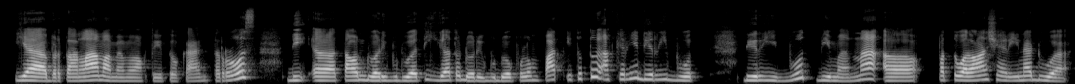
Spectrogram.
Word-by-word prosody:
Ya, 185 Hz, -2 st, +7 dB
bertahan 170 Hz, +1 st, -1 dB
lama 195 Hz, 0 st, +7 dB
memang 165 Hz, -1 st, -4 dB
waktu 155 Hz, -1 st, -12 dB
itu, 155 Hz, -1 st, -9 dB
kan. 170 Hz, +4 st, -7 dB
Terus 215 Hz, -, +1 dB, 0.3 s
di, 190 Hz, 0 st, -5 dB
eee, 180 Hz, 0 st, +4 dB
tahun 190 Hz, +2 st, +2 dB
2023 180 Hz, +2 st, 0 dB
atau 200 Hz, -, -3 dB
2024 175 Hz, +4 st, -2 dB
itu, 220 Hz, +4 st, -8 dB
tuh, 345 Hz, +7 st, -1 dB
akhirnya 235 Hz, +1 st, -3 dB
di-reboot. 220 Hz, -7 st, -3 dB, 0.4 s
Di-reboot 190 Hz, -, -3 dB
dimana, 185 Hz, -, 0 dB
eee, 175 Hz, 0 st, +3 dB, 0.2 s
Petualangan 200 Hz, +1 st, +3 dB
Sherina 195 Hz, -2 st, -3 dB
Dua. 185 Hz, -6 st, -1 dB
185 Hz, 135 wpm, -21 LUFS, 175-200 Hz, 0.4 s, Ya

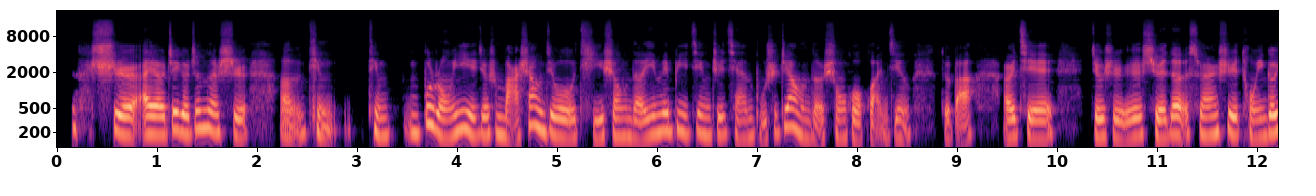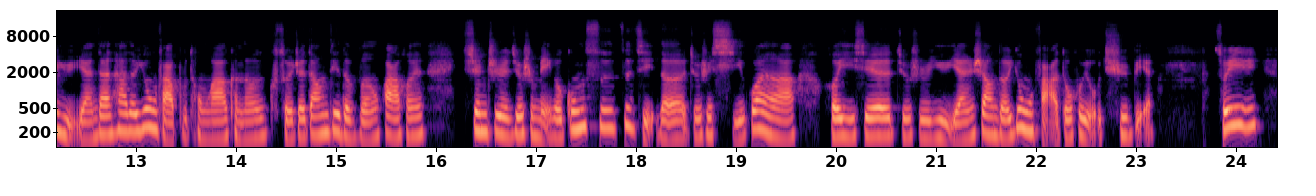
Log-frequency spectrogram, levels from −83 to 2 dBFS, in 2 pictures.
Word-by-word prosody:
哎， 235 Hz, -, -8 dB
是。 190 Hz, -4 st, +5 dB
哎 185 Hz, -, +7 dB
呦， 180 Hz, -1 st, +8 dB
这 220 Hz, +5 st, +4 dB
个 195 Hz, -2 st, +6 dB
真 225 Hz, +5 st, +1 dB
的 210 Hz, -4 st, +3 dB
是， 170 Hz, -4 st, -1 dB, 0.3 s
嗯， 195 Hz, -, -2 dB
挺 215 Hz, +1 st, -4 dB, 0.3 s
挺， 180 Hz, -4 st, -3 dB
嗯， 195 Hz, -1 st, -4 dB
不 275 Hz, -, +3 dB
容 175 Hz, -7 st, +3 dB
易 205 Hz, -4 st, +2 dB
就 180 Hz, -1 st, 0 dB
是 185 Hz, -, -7 dB
马 185 Hz, -, 0 dB
上 260 Hz, -4 st, +1 dB
就 170 Hz, -5 st, +2 dB
提 160 Hz, -1 st, -5 dB
升 170 Hz, -1 st, -2 dB
的， 155 Hz, -1 st, 0 dB
因 185 Hz, +3 st, 0 dB
为 210 Hz, -, +3 dB
毕 205 Hz, -2 st, -4 dB
竟 190 Hz, -2 st, -3 dB
之 180 Hz, 0 st, -3 dB
前 160 Hz, -2 st, -7 dB
不 145 Hz, -, -9 dB
是 155 Hz, -, -5 dB
这 250 Hz, -, -2 dB
样 215 Hz, -10 st, +1 dB
的 -, -, -3 dB
生 160 Hz, 0 st, -3 dB
活 155 Hz, -3 st, 0 dB
环 -, -, -5 dB
境， -, -, -6 dB, 0.3 s
对 -, -, -5 dB
吧？ -, -, -1 dB, 0.3 s
而 160 Hz, +1 st, +3 dB
且 155 Hz, -2 st, +1 dB, 0.3 s
就 170 Hz, -1 st, +2 dB
是 165 Hz, +1 st, 0 dB
学 160 Hz, -3 st, +2 dB
的 185 Hz, 0 st, +5 dB
虽 185 Hz, -, -2 dB
然 180 Hz, +1 st, +1 dB
是 190 Hz, -3 st, +3 dB
同 160 Hz, -3 st, -3 dB
一 170 Hz, -, -3 dB
个 195 Hz, +1 st, +7 dB
语 195 Hz, -5 st, -1 dB
言， 155 Hz, 0 st, -3 dB
但 185 Hz, 0 st, +3 dB
它 210 Hz, 0 st, 0 dB
的 205 Hz, 0 st, +2 dB
用 235 Hz, +1 st, +2 dB
法 145 Hz, -8 st, +3 dB
不 165 Hz, -, -9 dB
同 150 Hz, -2 st, -8 dB
啊， 155 Hz, 0 st, +2 dB
可 -, -, -6 dB
能 155 Hz, +3 st, -5 dB
随 155 Hz, -, -1 dB
着 165 Hz, +2 st, 0 dB
当 185 Hz, +2 st, 0 dB
地 205 Hz, -1 st, +3 dB
的 170 Hz, -3 st, +1 dB
文 155 Hz, 0 st, -4 dB
化 175 Hz, -2 st, +2 dB
和 175 Hz, +1 st, -4 dB, 0.4 s
甚 210 Hz, -2 st, +1 dB
至 190 Hz, -3 st, +1 dB
就 180 Hz, +1 st, 0 dB
是 190 Hz, -, -4 dB
每 160 Hz, -, -3 dB
个 160 Hz, -1 st, 0 dB
公 225 Hz, +7 st, +2 dB
司 240 Hz, -2 st, -3 dB
自 235 Hz, +1 st, -4 dB
己 -, -, -5 dB
的 155 Hz, -1 st, 0 dB
就 165 Hz, -, -5 dB
是 175 Hz, 0 st, -3 dB
习 155 Hz, -3 st, -5 dB
惯 225 Hz, +1 st, +2 dB
啊， 160 Hz, 0 st, 0 dB, 0.3 s
和 170 Hz, -2 st, +4 dB
一 170 Hz, 0 st, -1 dB
些 175 Hz, -1 st, +3 dB
就 170 Hz, -2 st, -6 dB
是 160 Hz, -2 st, -4 dB
语 160 Hz, -1 st, -3 dB
言 145 Hz, +3 st, -1 dB
上 185 Hz, -2 st, +2 dB
的 165 Hz, -2 st, +1 dB
用 215 Hz, +2 st, +2 dB
法 205 Hz, -, -1 dB
都 160 Hz, 0 st, -1 dB
会 175 Hz, -, 0 dB
有 -, -, -3 dB
区 180 Hz, -1 st, -4 dB
别。 175 Hz, -, -6 dB, 0.6 s
所 225 Hz, -, +4 dB
以， 260 Hz, 0 st, +1 dB
180 Hz, 265 characters per minute, -22 LUFS, 160-205 Hz, 0.6 s, 呦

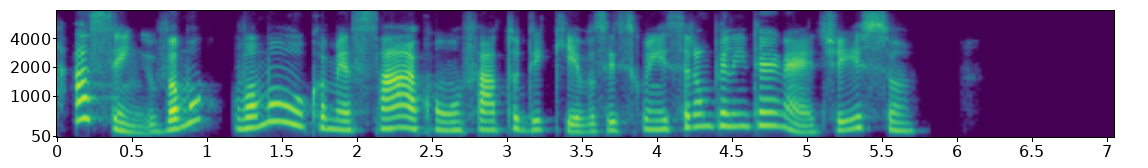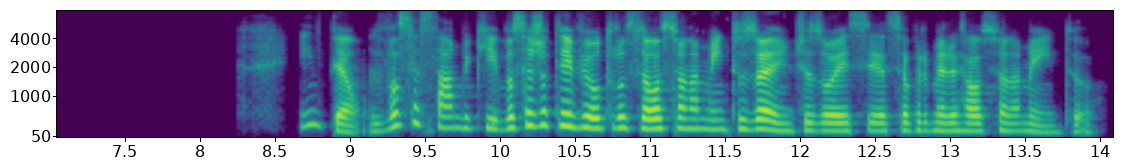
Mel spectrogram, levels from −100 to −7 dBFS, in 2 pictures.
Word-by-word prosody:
assim, 215 Hz, -, +3 dB
vamos 235 Hz, -, +4 dB, 0.2 s
vamos 310 Hz, -, +1 dB
começar 235 Hz, 0 st, +3 dB
com 200 Hz, -2 st, -5 dB
o 200 Hz, -, -6 dB
fato 210 Hz, +4 st, 0 dB
de 210 Hz, 0 st, -6 dB
que 175 Hz, -6 st, -4 dB
vocês 175 Hz, +4 st, -7 dB
se -, -, -10 dB
conheceram 230 Hz, +6 st, -3 dB
pela 295 Hz, 0 st, 0 dB
internet, 245 Hz, -, -1 dB
é -, -, -2 dB
isso? 205 Hz, -7 st, -4 dB, 3.0 s
Então, 300 Hz, -, -2 dB
você 290 Hz, -, -2 dB
sabe 250 Hz, -5 st, -3 dB
que 235 Hz, -2 st, -4 dB
você 250 Hz, +6 st, +2 dB
já 320 Hz, +1 st, +1 dB
teve 290 Hz, -3 st, +3 dB
outros 245 Hz, +1 st, +2 dB
relacionamentos 230 Hz, -2 st, +1 dB
antes 185 Hz, -4 st, +3 dB
ou 185 Hz, -, +3 dB
esse 185 Hz, +1 st, -2 dB
é 180 Hz, 0 st, -1 dB
seu 185 Hz, +1 st, -3 dB
primeiro 190 Hz, -2 st, -2 dB
relacionamento? 175 Hz, -6 st, -4 dB
220 Hz, 135 wpm, -23 LUFS, 185-260 Hz, 3.0 s, vamos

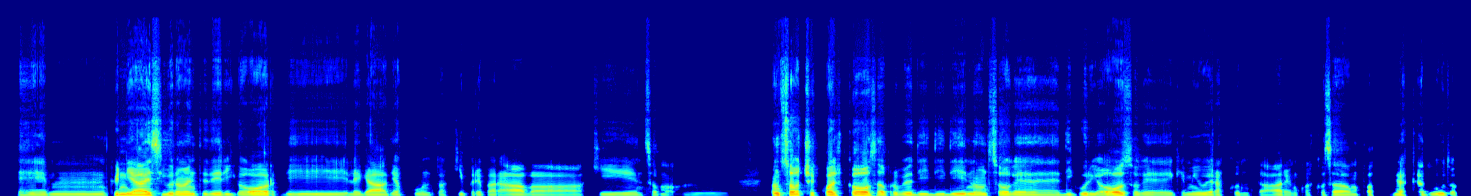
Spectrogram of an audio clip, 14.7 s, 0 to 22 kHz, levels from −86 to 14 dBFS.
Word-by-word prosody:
ehm, 100 Hz, -1 st, -6 dB
quindi 110 Hz, -1 st, +3 dB
hai 110 Hz, 0 st, +8 dB
sicuramente 105 Hz, -1 st, +1 dB
dei 100 Hz, 0 st, 0 dB
ricordi 95 Hz, -1 st, -2 dB
legati, 100 Hz, 0 st, -1 dB
appunto, 95 Hz, 0 st, -12 dB
a -, -, -22 dB
chi -, -, -13 dB
preparava, 90 Hz, -3 st, -6 dB
a 90 Hz, -, -22 dB
chi, 95 Hz, -1 st, -9 dB
insomma, 95 Hz, 0 st, -13 dB
mhmm, 90 Hz, 0 st, -28 dB, 0.4 s
non 180 Hz, 0 st, +7 dB
so, 125 Hz, -11 st, +7 dB
c'è 140 Hz, -, -3 dB
qualcosa 120 Hz, -3 st, +6 dB
proprio 100 Hz, 0 st, -1 dB
di 100 Hz, 0 st, -4 dB
di 100 Hz, +1 st, -6 dB
di 105 Hz, +1 st, +2 dB
non 110 Hz, +1 st, 0 dB
so 100 Hz, -1 st, -1 dB
che, 95 Hz, -1 st, -4 dB
di 105 Hz, +2 st, -7 dB
curioso 105 Hz, +2 st, +3 dB
che 90 Hz, -1 st, -8 dB
che -, -, -19 dB
mi 95 Hz, 0 st, -6 dB
vuoi 95 Hz, 0 st, -1 dB
raccontare, 85 Hz, -3 st, -9 dB
un -, -, -19 dB
qualcosa 100 Hz, -1 st, -4 dB
un 95 Hz, 0 st, -7 dB
fatto -, -, -10 dB
che -, -, -68 dB
ti -, -, -10 dB
è -, -, +2 dB
accaduto 105 Hz, +3 st, -4 dB
100 Hz, 165 wpm, -23 LUFS, 95-105 Hz, 0.4 s, hai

